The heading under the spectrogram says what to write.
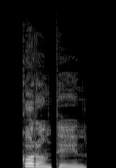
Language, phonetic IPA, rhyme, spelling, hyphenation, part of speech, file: Hungarian, [ˈkɒrɒnteːn], -eːn, karantén, ka‧ran‧tén, noun, Hu-karantén.ogg
- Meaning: quarantine (a sanitary measure to prevent the spread of a contagious plague by isolating those believed or feared to be infected)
